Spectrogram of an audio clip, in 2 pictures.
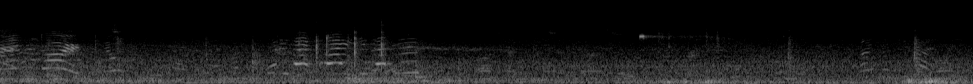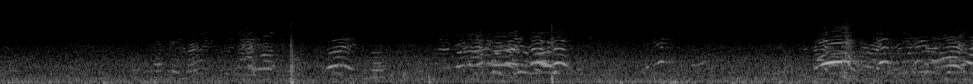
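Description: Young women shout to each other across an open outdoor field.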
